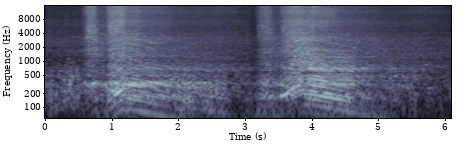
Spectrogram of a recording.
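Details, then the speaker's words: Supercharged Ford SVT Lightning V8 after a loose spark plug was found and fixed. Two blips from idle, revving up and settling smoothly; the misfire has totally cleared up. "it's totally cleared up it doesn't misfire anymore"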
